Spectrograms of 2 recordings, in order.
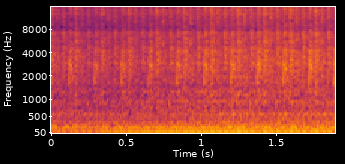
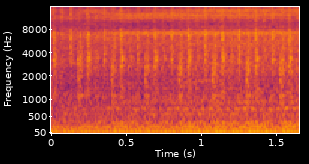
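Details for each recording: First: Mazda Miata just restarted after the intake was completed and fittings tightened, supercharger belt pulley not yet fitted: steady, even idle with a low rumble, slightly low, no knocking or pulley rattle. Normal idle. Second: Mazda Miata idling right after the new supercharger intake install: even idle under a loud, steady airy hiss. Owner suspects a vacuum leak but says the completely different intake might explain it.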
